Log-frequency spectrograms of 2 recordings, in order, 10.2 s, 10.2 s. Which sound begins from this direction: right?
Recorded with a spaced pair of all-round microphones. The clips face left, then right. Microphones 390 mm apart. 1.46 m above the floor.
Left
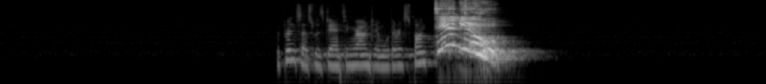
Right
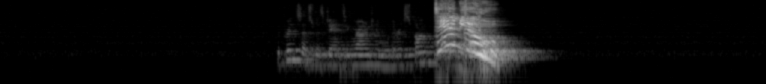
A shout, at 5.8 s.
